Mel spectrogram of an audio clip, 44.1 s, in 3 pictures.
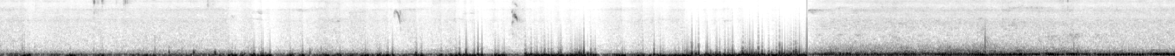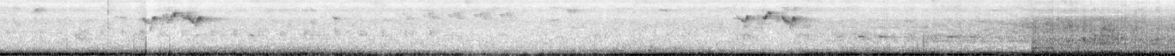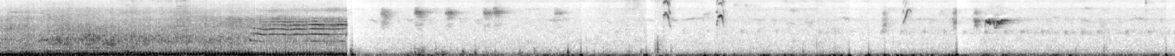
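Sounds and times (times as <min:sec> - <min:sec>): steady low rumble: 0:00.0 - 0:33.8
bird chirps: 0:37.6 - 0:39.4.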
